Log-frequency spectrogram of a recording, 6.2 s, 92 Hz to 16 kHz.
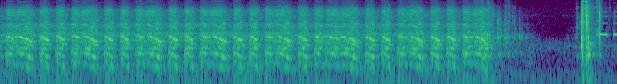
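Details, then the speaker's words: Salvage vehicle likely sitting 15–20 years, mouse-infested, suspected rotten fuel, fuel pump suspected missing; starter churns about six uneven beats a second for five seconds, compression sounds uneven, never catches. Cranks but no start. "nah I knew she wasn't going to start guys I just needed to hear it crank over"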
